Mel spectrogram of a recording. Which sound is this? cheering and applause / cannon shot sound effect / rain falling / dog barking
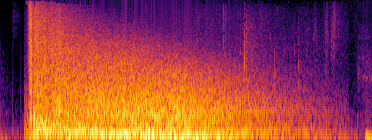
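cannon shot sound effect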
